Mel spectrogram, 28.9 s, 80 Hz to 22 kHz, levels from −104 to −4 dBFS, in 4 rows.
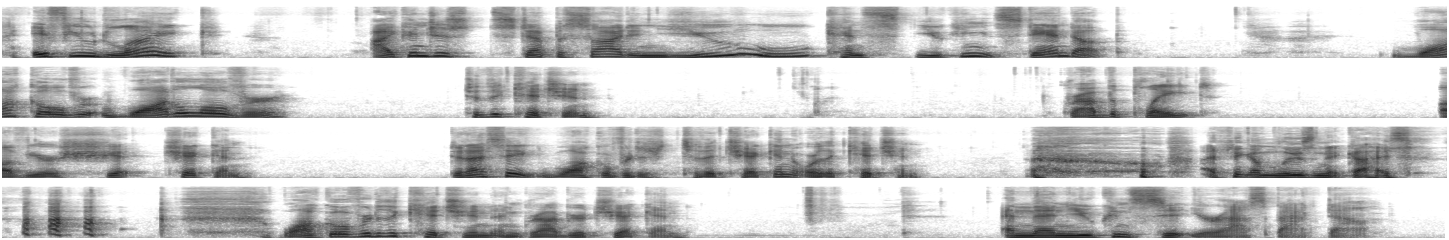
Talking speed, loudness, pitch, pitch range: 135 wpm, -22 LUFS, 125 Hz, 115-170 Hz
